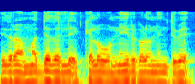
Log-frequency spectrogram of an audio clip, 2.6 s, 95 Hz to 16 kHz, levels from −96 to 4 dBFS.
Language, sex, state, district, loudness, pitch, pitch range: Kannada, male, Karnataka, Koppal, -14 LUFS, 100 Hz, 100-105 Hz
